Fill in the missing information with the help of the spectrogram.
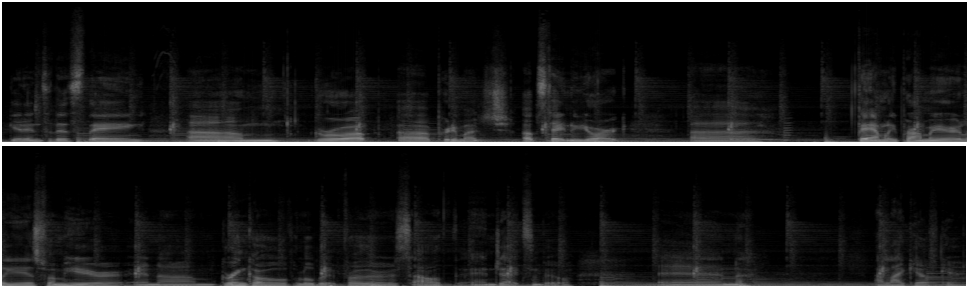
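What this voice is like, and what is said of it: Slight accent. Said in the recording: “you're a little bit of an accent.”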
